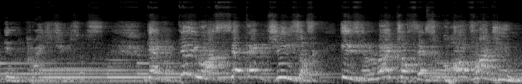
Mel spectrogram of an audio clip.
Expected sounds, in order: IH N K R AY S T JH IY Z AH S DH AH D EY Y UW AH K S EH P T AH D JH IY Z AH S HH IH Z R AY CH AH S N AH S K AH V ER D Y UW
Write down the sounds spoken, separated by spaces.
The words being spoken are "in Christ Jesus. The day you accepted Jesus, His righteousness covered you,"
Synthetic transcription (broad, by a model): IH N K R AY S T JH IY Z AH S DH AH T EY Y UW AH S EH T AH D JH IY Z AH S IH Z R AY CH AH S N AH S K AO V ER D Y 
